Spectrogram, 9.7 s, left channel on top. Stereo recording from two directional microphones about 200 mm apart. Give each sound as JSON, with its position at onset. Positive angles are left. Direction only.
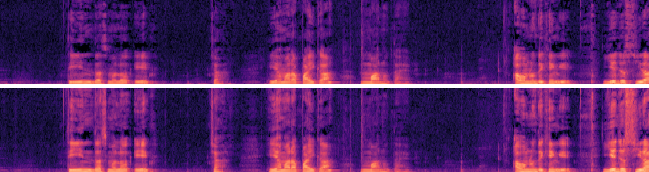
{"t": 0.9, "sound": "speech", "side_deg": -55}
{"t": 3.8, "sound": "speech", "side_deg": -55}
{"t": 5.4, "sound": "speech", "side_deg": -5}
{"t": 7.4, "sound": "speech", "side_deg": -35}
